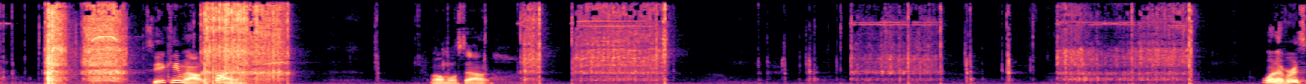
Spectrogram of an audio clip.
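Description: A cordless impact wrench whirs and rattles in short bursts.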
